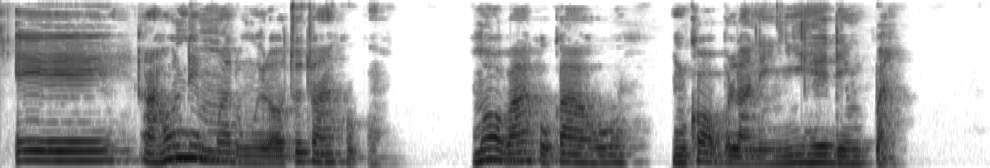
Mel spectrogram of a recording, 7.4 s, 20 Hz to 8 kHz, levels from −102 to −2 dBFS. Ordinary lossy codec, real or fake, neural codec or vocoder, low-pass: none; real; none; 7.2 kHz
